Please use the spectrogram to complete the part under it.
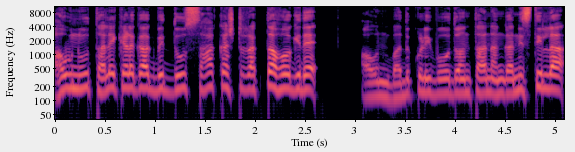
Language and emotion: Kannada, fearful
